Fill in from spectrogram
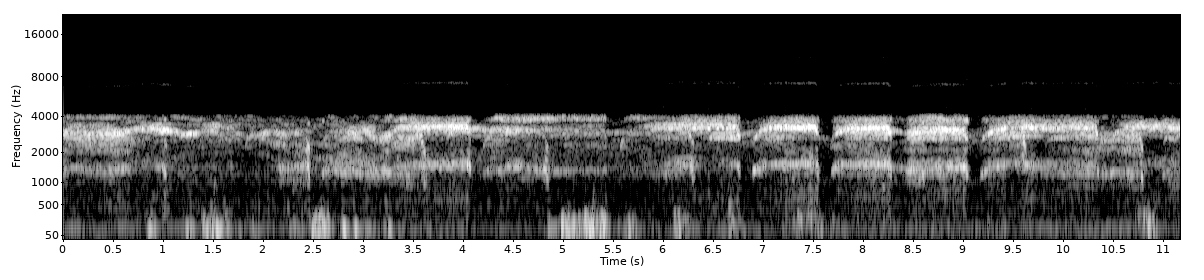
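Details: Two roughly four-week-old peregrine falcon chicks on a Cromer nest cam at breakfast, 2 June 2023, giving harsh, strident wailing cries almost without pause, the notes rising and falling, with soft low thumps of movement at the nest.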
